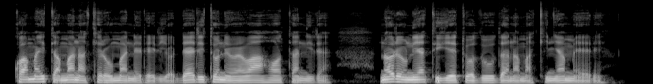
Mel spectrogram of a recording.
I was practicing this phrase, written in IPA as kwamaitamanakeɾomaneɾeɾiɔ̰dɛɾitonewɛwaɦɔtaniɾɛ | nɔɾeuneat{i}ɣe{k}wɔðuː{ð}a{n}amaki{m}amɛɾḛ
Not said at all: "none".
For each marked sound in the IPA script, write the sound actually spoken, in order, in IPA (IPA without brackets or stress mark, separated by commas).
i, t, ð, n, ɲ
